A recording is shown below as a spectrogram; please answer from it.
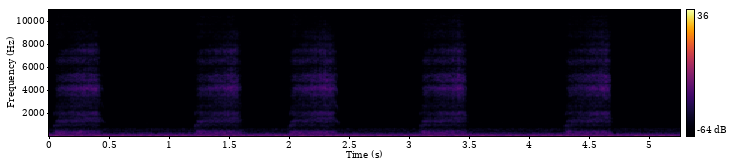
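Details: Wild barn owl pair at a research nest box during mating and preening; five rasping, noisy hiss bursts about a second apart, each roughly half a second long, with a constant low hum beneath.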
